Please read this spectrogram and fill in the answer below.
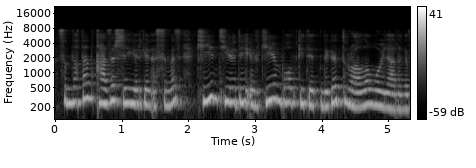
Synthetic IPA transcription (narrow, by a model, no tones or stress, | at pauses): so̞nd̪əq̚t̪ɑɴqʰɑzɪɾʒeɡʲe̞ɾɡʲe̞nɪsɪmɪz | kʲʰejɪnt̪ʰije̞d̪e̞jʔʏlkʲe̞nbolˠəp̚kʲʰe̞t̪e̞t̪ɪnd̪ɪɡʲɪt̪ʰuɾɑlˠəwo̞jlˠɑnəɴəz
